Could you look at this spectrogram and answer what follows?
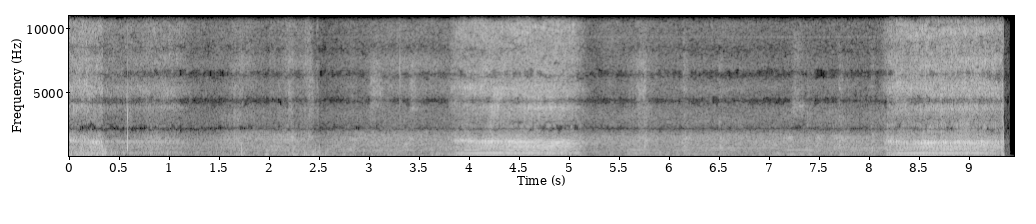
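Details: Loud, rough, rattling snores on the in-breath, each about a second long, recorded in the dark against steady fan noise.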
